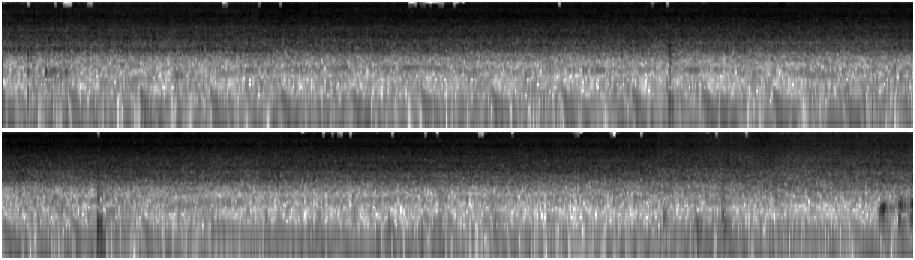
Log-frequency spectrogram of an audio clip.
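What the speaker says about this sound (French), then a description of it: "Voilà le fond d'huile. Et là, je mets les crevettes." Shrimp fry in oil with a loud, dense, continuous sizzle and hiss close by, and faint stirring and pan knocks underneath.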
